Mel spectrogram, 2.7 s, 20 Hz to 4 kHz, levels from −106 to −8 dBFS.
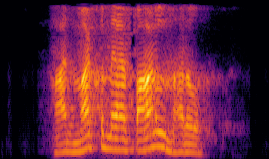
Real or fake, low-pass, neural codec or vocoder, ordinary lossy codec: fake; 3.6 kHz; codec, 16 kHz, 4.8 kbps, FACodec; AAC, 24 kbps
